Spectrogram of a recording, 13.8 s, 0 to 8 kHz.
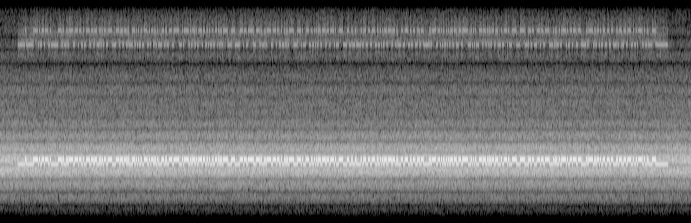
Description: RTTY (45.45 baud, 170 Hz shift), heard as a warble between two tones, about 2200 Hz centre, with radio static and a narrow filter. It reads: HE ALSO GRADUATED FROM THE JOHNS HOPKINS UNIVERSITY SCHOOL OF MEDICINE.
